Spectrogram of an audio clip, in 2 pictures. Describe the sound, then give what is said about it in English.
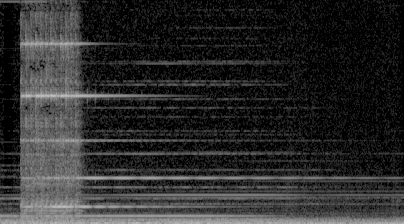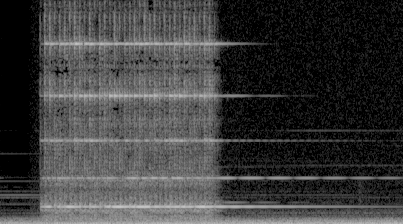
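A telephone rings twice, first as a short electronic ring burst and then, after a pause, as a longer one, both quiet over a low background rumble. “Giuseppe glances down at the caller ID. One of his mother's friends is calling. He nervously picks up the phone and says, hello.”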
